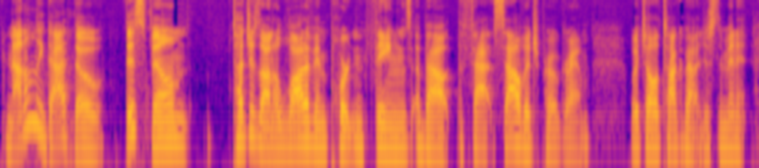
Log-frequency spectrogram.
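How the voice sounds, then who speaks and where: A woman's voice: lowish voice, moderate pace, a bit bright, no echo, clean studio sound. A woman hosting a podcast, narrating casually and enthusiastically. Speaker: podcast host.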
